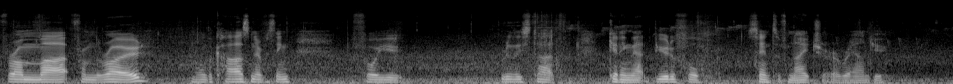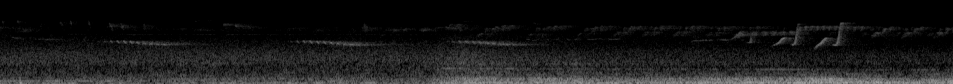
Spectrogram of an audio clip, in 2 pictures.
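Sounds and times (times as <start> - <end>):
low steady rumble: 0.0 - 9.8
birds singing: 0.0 - 19.0.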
